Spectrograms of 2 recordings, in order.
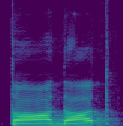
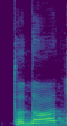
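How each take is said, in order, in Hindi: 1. पहला स्वर लंबा है। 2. पहला स्वर छोटा है। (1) "ता में बड़े आ की मात्रा आएगी" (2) "तदात में नहीं नहीं होता"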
